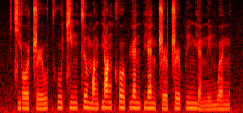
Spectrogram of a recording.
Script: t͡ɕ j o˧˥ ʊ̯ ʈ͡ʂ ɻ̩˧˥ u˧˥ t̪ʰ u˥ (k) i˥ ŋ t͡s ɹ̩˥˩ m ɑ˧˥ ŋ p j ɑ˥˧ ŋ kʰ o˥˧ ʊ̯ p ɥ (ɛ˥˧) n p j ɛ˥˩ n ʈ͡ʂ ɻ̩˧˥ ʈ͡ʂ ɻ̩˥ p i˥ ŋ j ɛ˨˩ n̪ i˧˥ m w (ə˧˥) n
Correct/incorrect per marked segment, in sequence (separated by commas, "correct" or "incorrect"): incorrect, correct, incorrect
